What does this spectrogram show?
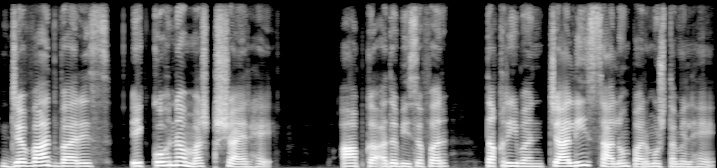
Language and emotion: Urdu, neutral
